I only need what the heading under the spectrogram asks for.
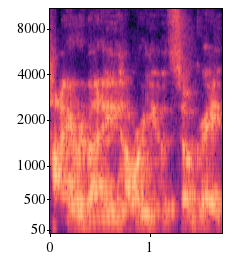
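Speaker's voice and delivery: exaggerated valley girl voice. Speaker demonstrating how most people open a talk, exaggerated valley girl voice. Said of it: "I'm being a little exaggerated".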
